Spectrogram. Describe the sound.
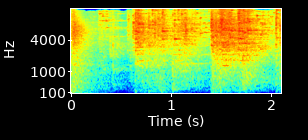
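Window glass shatters as it is knocked out of a caravan being fitted out as a food truck: loud crashes of breaking glass, with bright tinkling fragments following each burst.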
